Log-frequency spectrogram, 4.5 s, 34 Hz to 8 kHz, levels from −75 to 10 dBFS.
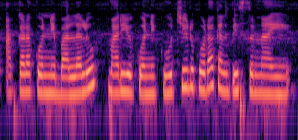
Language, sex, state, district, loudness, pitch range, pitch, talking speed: Telugu, female, Telangana, Hyderabad, -13 LUFS, 210-235 Hz, 220 Hz, 105 wpm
